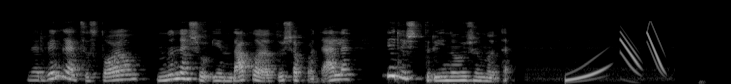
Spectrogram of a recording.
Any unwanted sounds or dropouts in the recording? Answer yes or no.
yes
